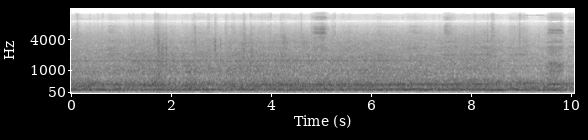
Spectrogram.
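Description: Tyres roar on the road surface.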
